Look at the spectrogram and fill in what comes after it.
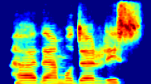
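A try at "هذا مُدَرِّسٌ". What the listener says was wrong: Okay, again, make sure to say the tanween because this will tell us this is a teacher. Okay, hada mudarrisun.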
